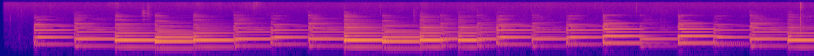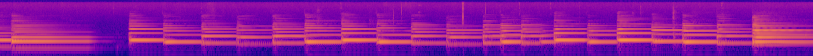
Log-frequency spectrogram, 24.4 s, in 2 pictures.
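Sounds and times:
solo piano: 0.1s - 24.4s.

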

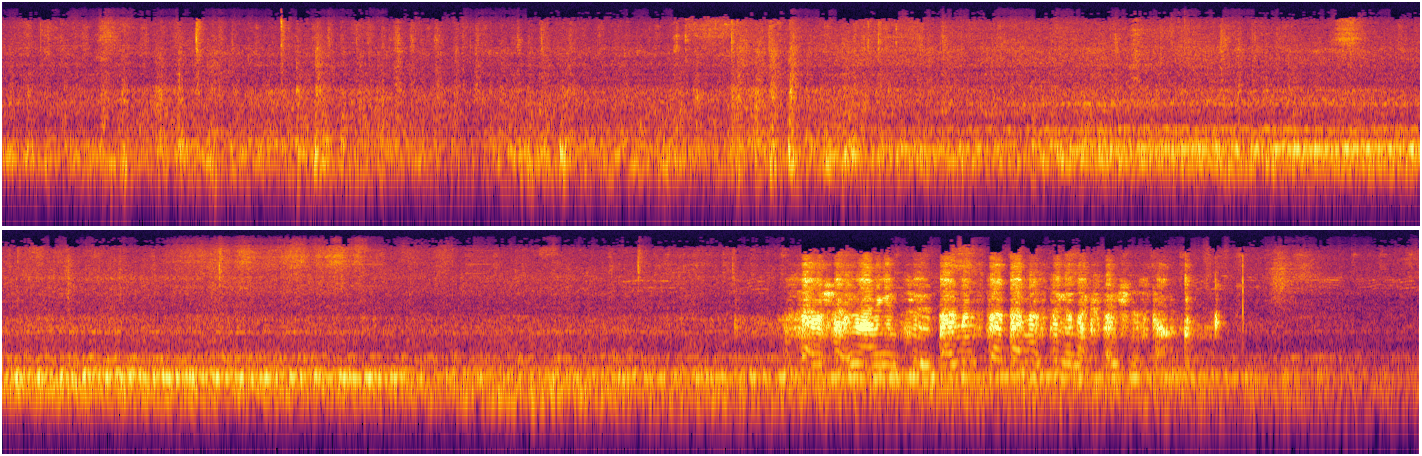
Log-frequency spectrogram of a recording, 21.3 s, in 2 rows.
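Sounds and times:
train: 0.0s - 21.2s.

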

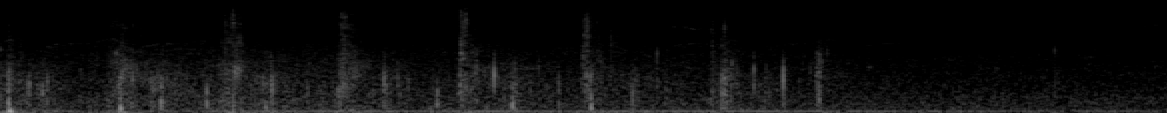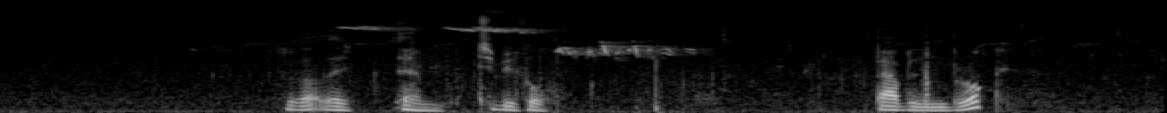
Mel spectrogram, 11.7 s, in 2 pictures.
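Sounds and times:
footsteps walking down steps: 0.0s - 4.2s
speech: 7.3s - 8.8s, 10.2s - 11.0s.

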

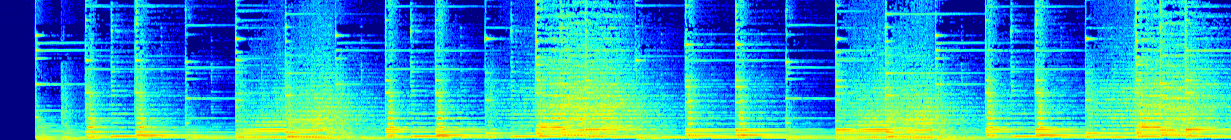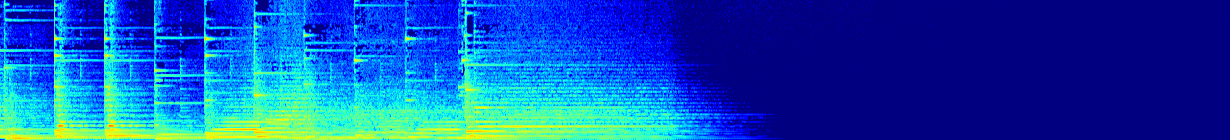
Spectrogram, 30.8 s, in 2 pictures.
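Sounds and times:
backing track: 0.8s - 24.1s.

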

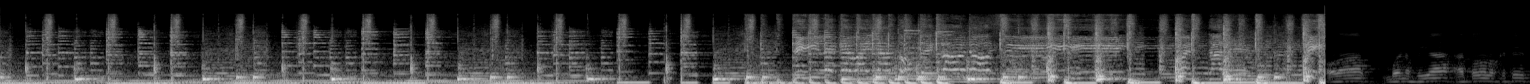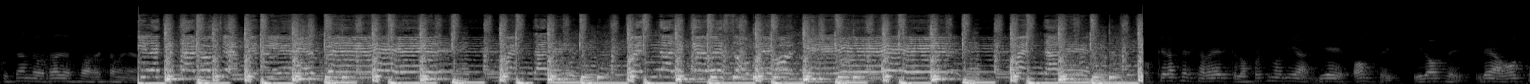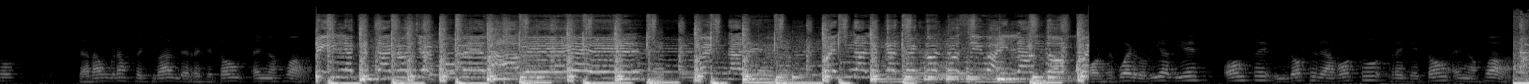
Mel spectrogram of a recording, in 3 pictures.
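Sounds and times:
festival reggaeton music: 0.0s - 13.3s, 16.7s - 26.8s, 33.8s - 41.5s.

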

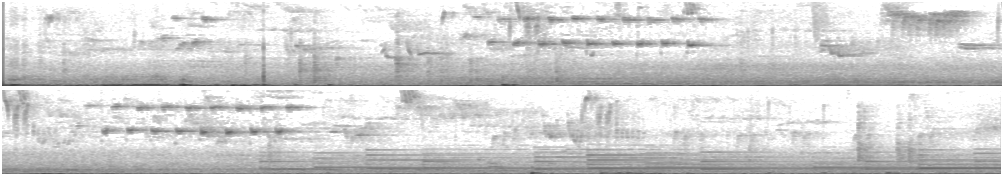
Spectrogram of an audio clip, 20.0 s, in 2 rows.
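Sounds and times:
birdsong: 0.4s - 19.9s.

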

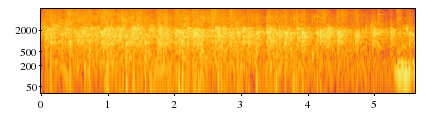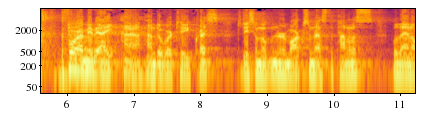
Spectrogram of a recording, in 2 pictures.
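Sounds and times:
audience applause: 0.0s - 6.3s
speech: 6.0s - 11.2s.

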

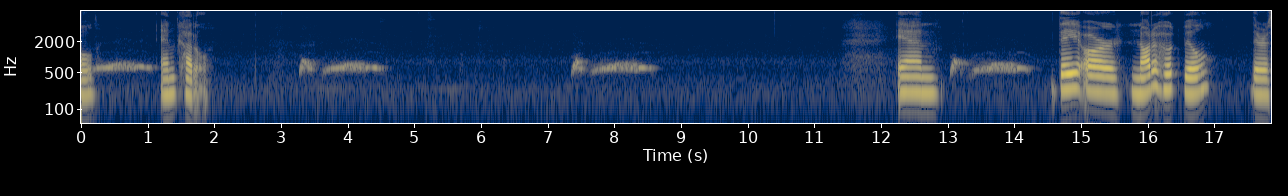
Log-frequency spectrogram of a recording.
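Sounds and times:
speech: 0.0s - 0.3s, 1.2s - 2.0s, 12.2s - 13.0s, 14.6s - 17.0s, 17.6s - 17.8s
ring-necked dove cooing: 0.0s - 1.2s, 3.2s - 4.6s, 7.3s - 8.7s, 13.0s - 14.3s.

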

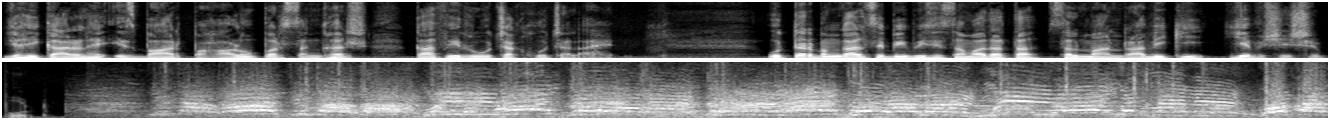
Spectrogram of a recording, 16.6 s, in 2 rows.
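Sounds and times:
speech: 0.0s - 3.9s, 4.8s - 9.4s
large crowd chanting political slogans: 8.7s - 16.5s.

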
